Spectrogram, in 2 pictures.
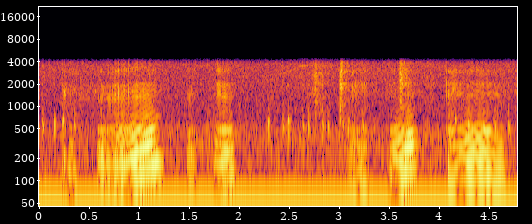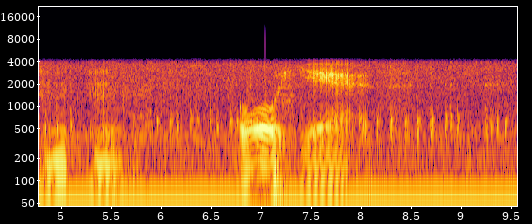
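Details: Newfie siblings Burley and Miss Priss wrestling for fun, making short choppy grumbling growls and a couple of higher moaning yowls, with some human speech in the background.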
